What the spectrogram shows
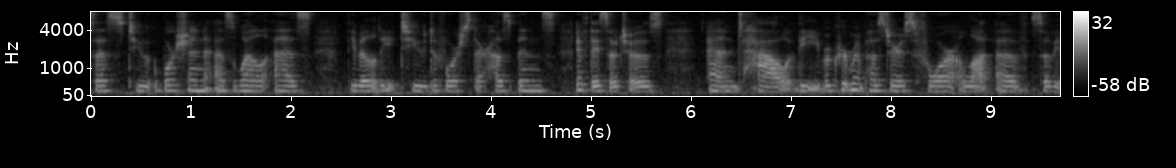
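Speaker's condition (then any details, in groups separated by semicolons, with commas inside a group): No condition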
